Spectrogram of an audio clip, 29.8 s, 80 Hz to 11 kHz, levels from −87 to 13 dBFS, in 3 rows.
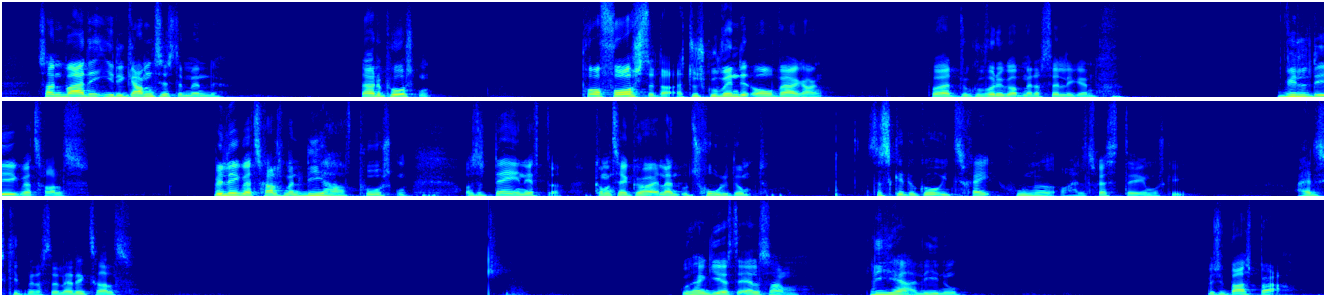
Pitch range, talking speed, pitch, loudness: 130-180 Hz, 200 wpm, 150 Hz, -39 LUFS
